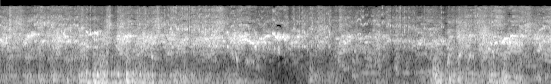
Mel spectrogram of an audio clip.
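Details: Hungry budgerigar chicks, six of them, squeal insistently as the mother feeds them, a steady high raspy wheezing chorus with a short soft lull midway.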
